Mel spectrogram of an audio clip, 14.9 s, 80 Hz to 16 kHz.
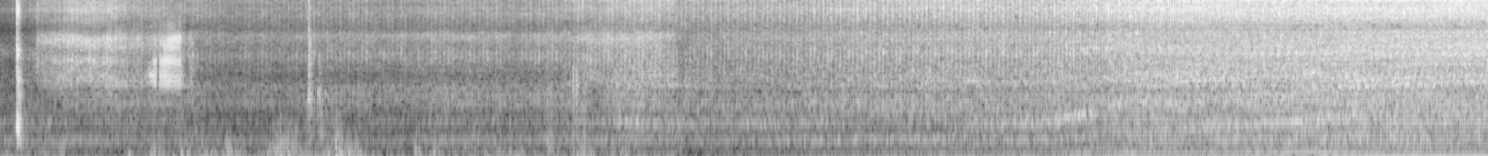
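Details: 1991 Honda Accord F22A1 at idle after start, with a 1995 Prelude F22A1 head swapped on and valve lash in spec, has a light regular knock about four per second from the top near cylinders 3–4; owner suspects piston slap or rod bearing.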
